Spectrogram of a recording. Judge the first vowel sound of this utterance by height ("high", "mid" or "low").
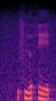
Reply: high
